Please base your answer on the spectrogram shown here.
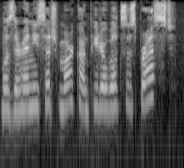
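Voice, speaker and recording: A woman reads a stern old gentleman in a storybook, questioning firmly and deliberately. The voice is high and dry. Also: fairly even intonation, no echo.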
